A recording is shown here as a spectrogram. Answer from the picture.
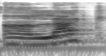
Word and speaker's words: lacs: Un lac is a lake with water. Des lacs are lakes, but des la with a silent C are traps made with nets and nooses.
